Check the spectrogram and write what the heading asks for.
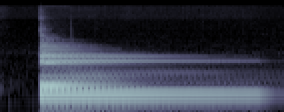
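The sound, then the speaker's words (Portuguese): A single low E note rings out clearly, rich in overtones, then sustains and slowly fades over about two seconds before stopping. No voices. “Então, eu tenho o Mi grave e o Mi agudo.”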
